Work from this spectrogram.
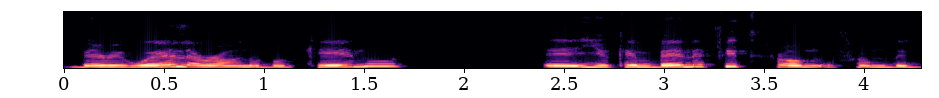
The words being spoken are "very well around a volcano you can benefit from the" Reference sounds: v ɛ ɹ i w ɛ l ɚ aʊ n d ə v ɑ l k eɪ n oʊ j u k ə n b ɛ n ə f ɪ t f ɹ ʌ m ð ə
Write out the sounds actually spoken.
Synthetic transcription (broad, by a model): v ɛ ɹ i w ɛ l ɚ aʊ n d ə b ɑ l k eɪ n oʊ j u k ə n b ɛ n ə f ɪ t f ɹ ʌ m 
